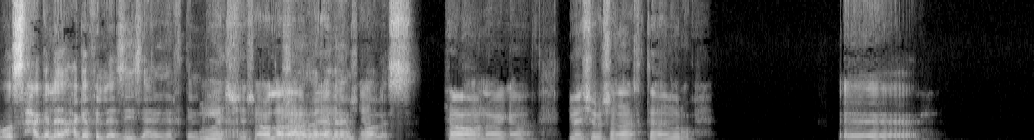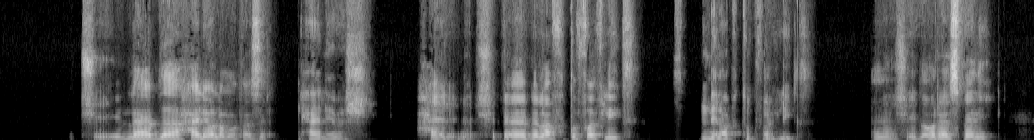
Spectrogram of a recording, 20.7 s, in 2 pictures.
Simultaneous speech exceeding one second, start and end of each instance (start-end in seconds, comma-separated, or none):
2.0-3.9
